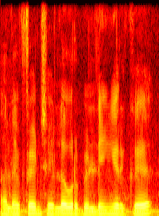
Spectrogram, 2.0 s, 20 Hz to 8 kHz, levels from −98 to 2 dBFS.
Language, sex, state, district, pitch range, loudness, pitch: Tamil, male, Tamil Nadu, Chennai, 115-120 Hz, -15 LUFS, 115 Hz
